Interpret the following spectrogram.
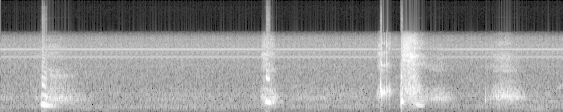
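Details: Several sharp, explosive sneezes in quick succession, a couple closely paired, then a short sniff; person reports sneezing a lot lately without knowing why.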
